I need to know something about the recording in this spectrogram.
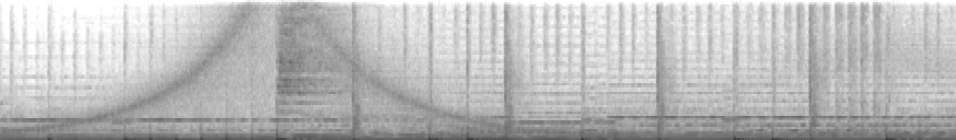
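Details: Ambient electronic music with a sweeping synth rise and fall over steady low drones, and no animal voices.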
